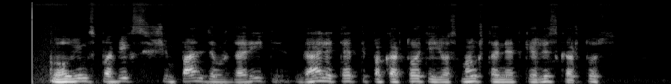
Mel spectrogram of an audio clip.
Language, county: Lithuanian, Klaipėda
